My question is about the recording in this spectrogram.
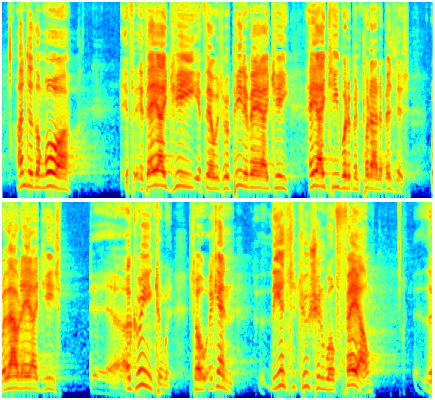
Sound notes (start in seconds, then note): none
